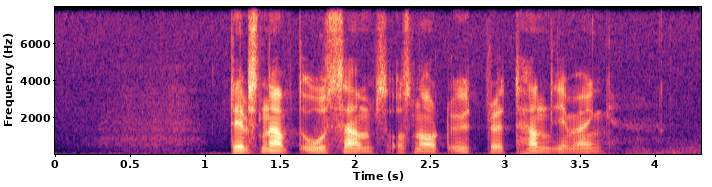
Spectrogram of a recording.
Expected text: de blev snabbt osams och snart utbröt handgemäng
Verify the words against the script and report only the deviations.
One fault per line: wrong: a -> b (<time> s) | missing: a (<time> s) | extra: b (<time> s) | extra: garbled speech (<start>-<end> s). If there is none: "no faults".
missing: blev (1.3 s)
